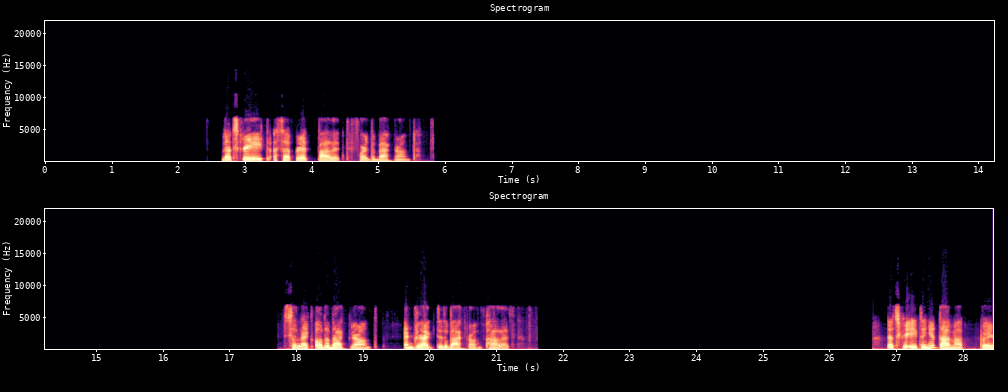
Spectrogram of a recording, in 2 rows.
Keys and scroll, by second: 6.3-8.5 typing.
